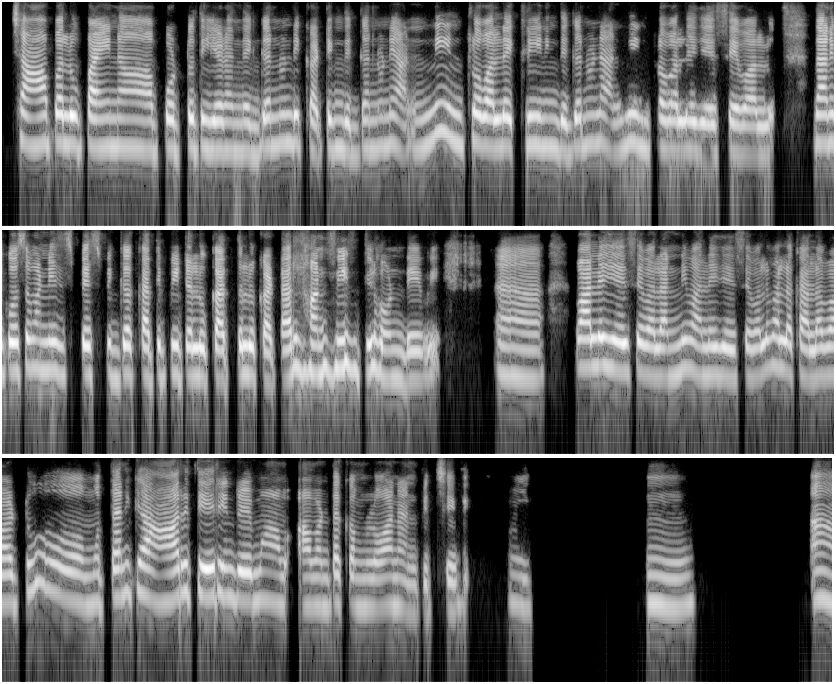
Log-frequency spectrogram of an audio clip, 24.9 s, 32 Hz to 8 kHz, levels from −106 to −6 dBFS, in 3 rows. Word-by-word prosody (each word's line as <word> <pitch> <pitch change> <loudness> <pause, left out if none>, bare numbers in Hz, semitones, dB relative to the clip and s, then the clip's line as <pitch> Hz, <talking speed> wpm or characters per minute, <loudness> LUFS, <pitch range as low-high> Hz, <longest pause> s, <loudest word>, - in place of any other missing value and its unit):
చేపలు 240 -1 +4
పైనా 225 0 +3 0.4
పొట్టు 215 0 +1
తియ్యడం 210 -1 0
దగ్గర 200 +4 -1
నుండి, 245 0 -1
కటింగ్ 215 +2 -2
దగ్గర 200 +3 -7
నుండి 235 +1 -5
అన్నీ 245 +9 -4
ఇంట్లో 250 +1 0
వాళ్ళే. 225 0 +4
క్లీనింగ్ 230 -2 -2
దగ్గర 225 +3 -1
నుండి 245 0 -5
అన్నీ 215 +5 -5
ఇంట్లో 220 +1 -4
వాళ్ళే 210 0 +1
చేసేవాళ్ళు. 190 -1 -1 0.5
దాని 245 0 +6
కోసవనీ 255 +1 +4 0.2
స్పెసిఫిక్‌గా 230 -1 +1
కత్తి 220 +1 +2
పీటలు, 220 -1 +3
కత్తులు, 225 +2 +3
కటార్లు 210 +7 +2
అన్నీ 260 +2 +2
ఇంట్లో 250 +1 0
ఉండేవి. 200 0 -3 0.7
ఆ! - - +1 0.8
వాళ్లే 275 +1 +7
చేసేవాళ్ళు. 235 -3 +2
అన్నీ 230 +5 -4
వాళ్ళే 225 -1 -2
చేసేవాళ్ళు. 215 +3 -3
వాళ్ళకలవాటూ, 225 +1 -1 0.6
మొత్తానికి 260 +7 -2 0.3
ఆరితేరిండ్రేమో 260 -2 +3
ఆమ 220 - -6 0.2
ఆ - - -1
వంటకంలో 205 -1 -5
అననిపిచ్చేది. 185 - -8 0.4
హ్మ్. 215 -2 -14 1.2
హ్మ్. 210 -2 -7 1.3
ఆ! - - -1
225 Hz, 110 wpm, -20 LUFS, 210-245 Hz, 1.3 s, వాళ్లే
